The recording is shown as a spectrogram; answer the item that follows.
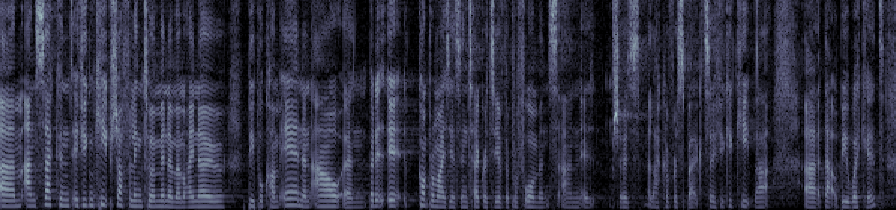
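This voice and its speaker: A woman with a British accent talks at a fairly quick pace, with a medium pitch and fairly even intonation. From London, England. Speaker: event host. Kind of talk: event MC introduction. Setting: stage with audience.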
